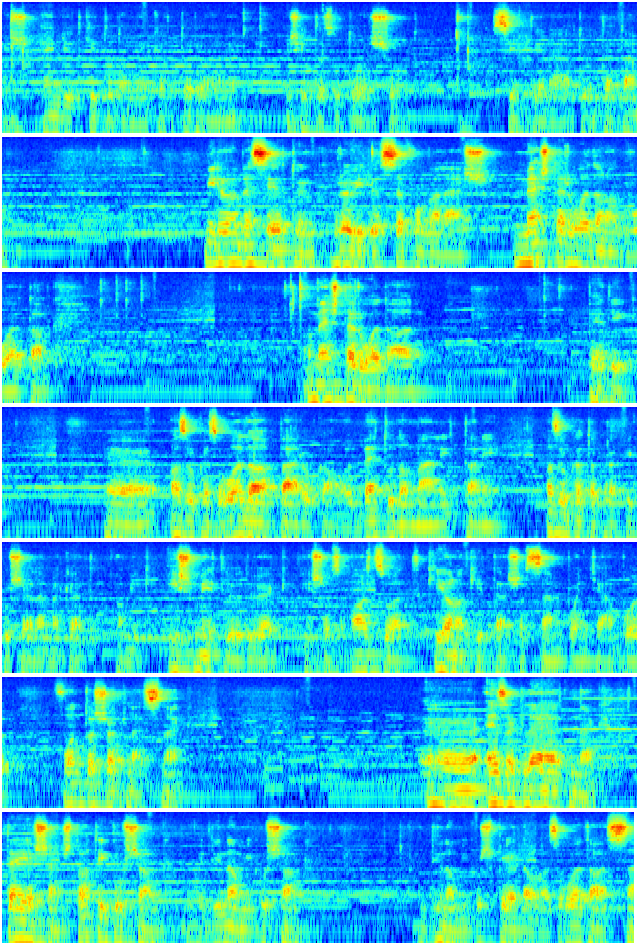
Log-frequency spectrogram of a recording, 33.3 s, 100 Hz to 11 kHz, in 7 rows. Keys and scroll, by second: 0.1 Delete, 3.4 Delete, 13.6 space.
